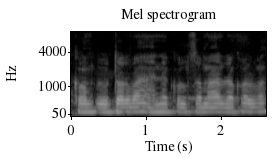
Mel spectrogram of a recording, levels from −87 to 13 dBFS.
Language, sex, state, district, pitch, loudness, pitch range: Bhojpuri, male, Bihar, Gopalganj, 110 Hz, -35 LUFS, 105-110 Hz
